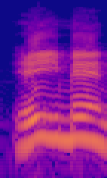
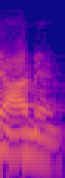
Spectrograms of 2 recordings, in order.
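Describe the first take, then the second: First: The first vowel is a gliding 'ay'. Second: The first vowel is a plain open 'ah'. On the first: This is how English speakers habitually read it. "자기네 습관처럼 뭐라고 읽어요? 에이멘 이렇게 읽어요" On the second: This is the original Hebrew reading. "발음이 아멘. 히브리어로 아멘입니다"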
